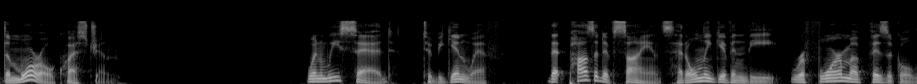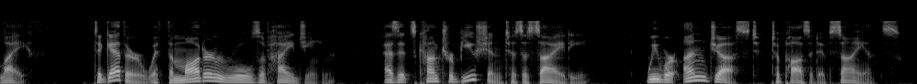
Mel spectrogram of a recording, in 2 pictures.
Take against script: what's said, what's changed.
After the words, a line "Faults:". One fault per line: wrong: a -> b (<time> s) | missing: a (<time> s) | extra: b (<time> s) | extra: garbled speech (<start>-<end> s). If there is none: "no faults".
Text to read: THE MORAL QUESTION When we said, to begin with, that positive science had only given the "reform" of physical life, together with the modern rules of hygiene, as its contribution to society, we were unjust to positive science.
THE MORAL QUESTION When we said, to begin with, that positive science had only given the "reform" of physical life, together with the modern rules of hygiene, as its contribution to society, we were unjust to positive science.
Faults:
no faults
